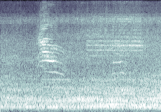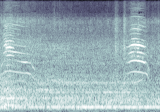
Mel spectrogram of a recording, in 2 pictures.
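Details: A hungry cat meows for food, three loud, drawn-out meows spaced roughly two seconds apart, each bending up then down in pitch, with a steady background rumble like vehicles and a faint tonal whine between calls.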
